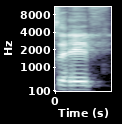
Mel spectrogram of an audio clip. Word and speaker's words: Seif: leading up to is the safe project pronounce safe uh sponsored by Douglas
